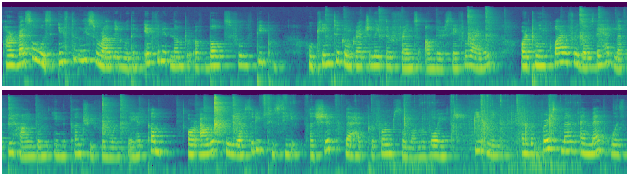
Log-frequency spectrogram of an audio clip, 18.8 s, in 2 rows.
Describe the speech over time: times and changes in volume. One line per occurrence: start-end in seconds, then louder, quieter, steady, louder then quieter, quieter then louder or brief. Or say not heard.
0.0-18.7 steady.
